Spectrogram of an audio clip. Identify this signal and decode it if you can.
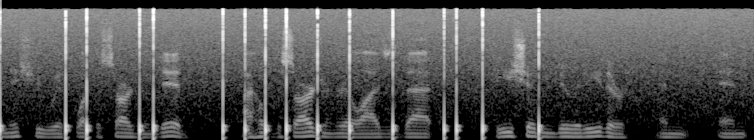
Irregular knocks on a wall, with speech in English. There is no code.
